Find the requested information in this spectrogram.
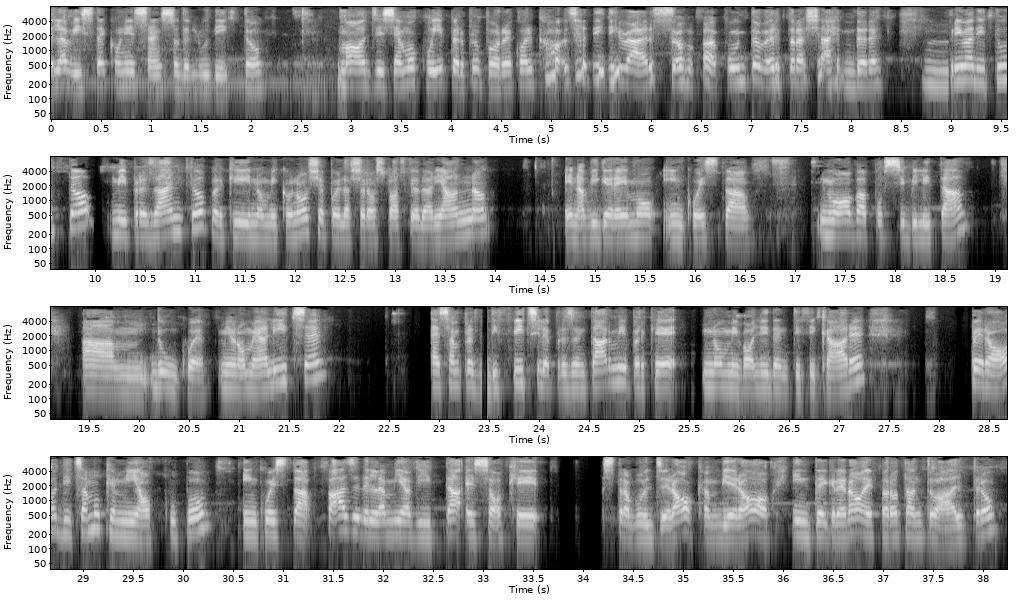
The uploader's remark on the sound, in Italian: Audio estratto dalla diretta Instagram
